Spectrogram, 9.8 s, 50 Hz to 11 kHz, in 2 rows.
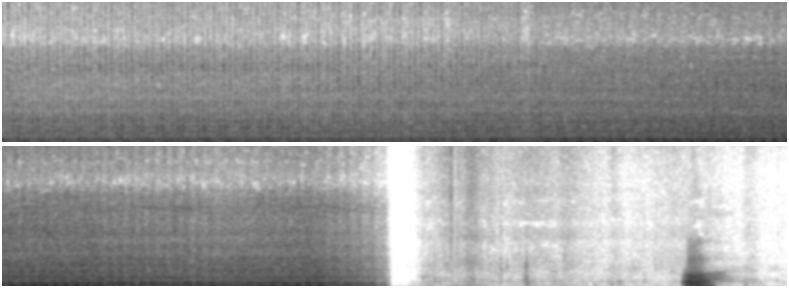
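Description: A T-25 tractor engine running while the tractor rocks forward and back: a loud, steady mid-pitched diesel drone for about seven seconds that cuts off abruptly, followed by quiet with faint sounds and a brief voice.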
